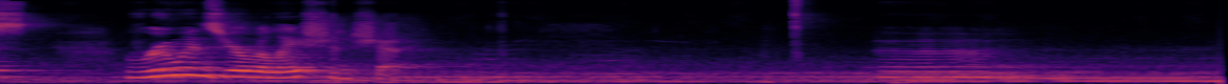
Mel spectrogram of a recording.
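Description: A young woman speaks close by, with animated, rising and falling pitch.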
